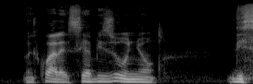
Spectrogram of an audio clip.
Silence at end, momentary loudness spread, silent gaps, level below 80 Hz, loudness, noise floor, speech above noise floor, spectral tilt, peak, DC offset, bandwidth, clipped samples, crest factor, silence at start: 0 s; 10 LU; none; -68 dBFS; -30 LUFS; -61 dBFS; 32 dB; -4.5 dB/octave; -12 dBFS; under 0.1%; 18.5 kHz; under 0.1%; 20 dB; 0.25 s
